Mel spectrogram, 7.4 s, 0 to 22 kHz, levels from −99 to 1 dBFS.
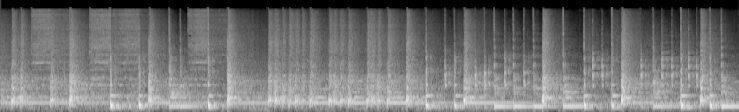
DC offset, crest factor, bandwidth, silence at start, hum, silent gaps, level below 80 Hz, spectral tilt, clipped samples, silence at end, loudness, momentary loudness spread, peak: under 0.1%; 18 dB; 17 kHz; 0 s; none; none; -52 dBFS; -6 dB/octave; under 0.1%; 0 s; -20 LUFS; 3 LU; 0 dBFS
